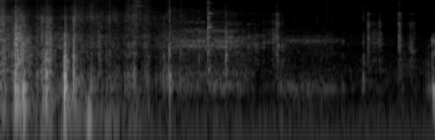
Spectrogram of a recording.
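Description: Metal tap cutting a thread into a UAZ front axle part, giving a string of light clinks and scraping metallic ticks up close, busier at the start and thinning out toward the end.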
